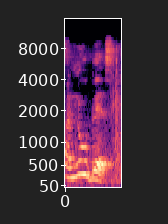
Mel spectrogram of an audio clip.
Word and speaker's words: Anubis: i'm pronouncing it right is it Anubis or an abyss Anubis now Anubis um he was a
